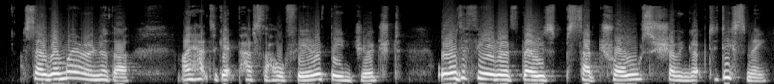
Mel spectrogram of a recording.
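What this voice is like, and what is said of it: Brummie (Birmingham) English accent. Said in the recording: “I've got a Brummie accent.”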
